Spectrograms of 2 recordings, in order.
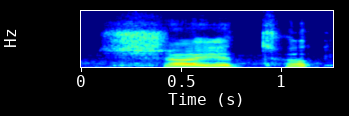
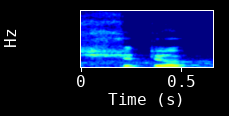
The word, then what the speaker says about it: Skiatook: Shiatook area? Where is Shiatook? It's Chatook is how you say it.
